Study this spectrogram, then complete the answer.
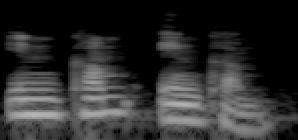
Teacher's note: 응사운드로 은사운드 치경음이 바뀝니다.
